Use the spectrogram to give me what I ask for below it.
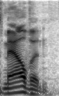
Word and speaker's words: Melbourne: Foreigners like Melbourne. It's like, no, it's Melbourne.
